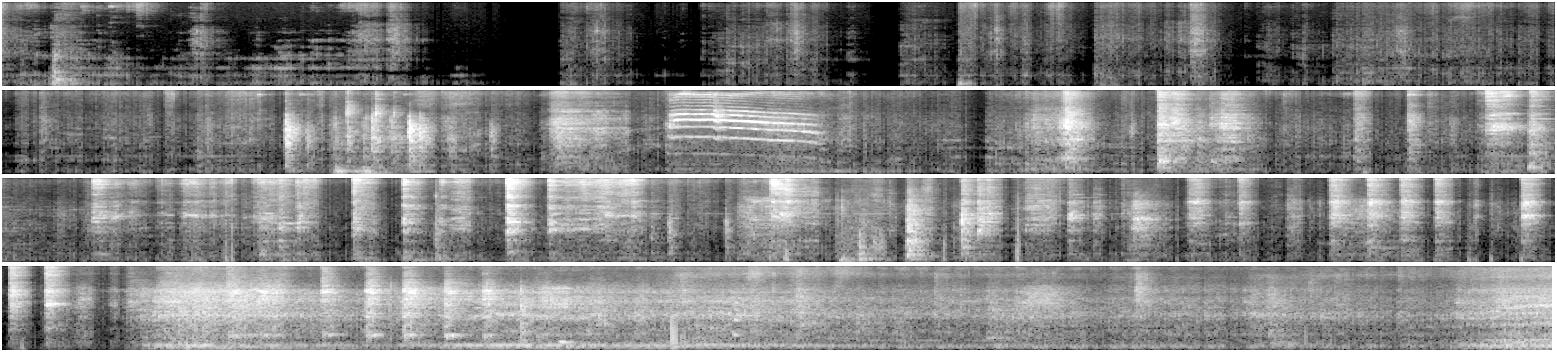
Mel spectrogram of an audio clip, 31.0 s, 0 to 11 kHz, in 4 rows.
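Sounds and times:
kitten meowing: 11.1 - 11.9.

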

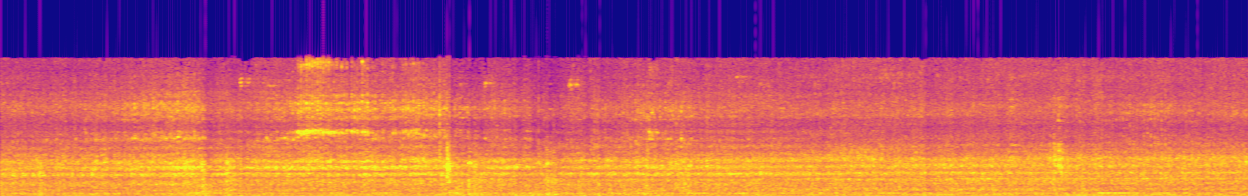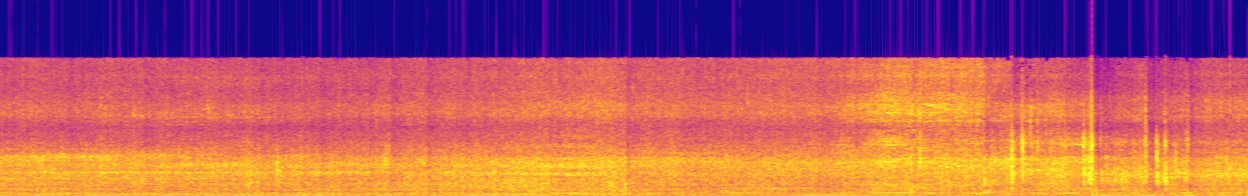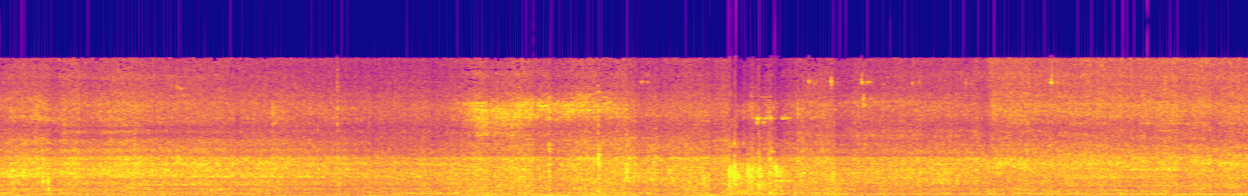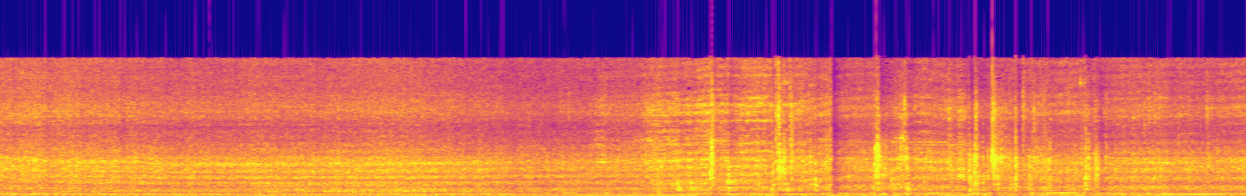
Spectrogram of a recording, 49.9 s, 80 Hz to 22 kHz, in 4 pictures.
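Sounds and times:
diesel engines droning: 0.0 - 49.9.

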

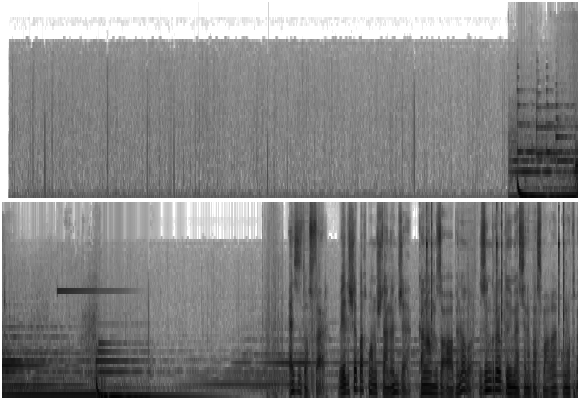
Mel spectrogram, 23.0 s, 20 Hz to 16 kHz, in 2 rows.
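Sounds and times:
static hiss with crackles: 0.1 - 23.0
musical hit with sliding bass: 10.2 - 16.2.

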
